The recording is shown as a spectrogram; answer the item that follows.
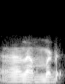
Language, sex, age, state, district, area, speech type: Malayalam, male, 18-30, Kerala, Kollam, rural, conversation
